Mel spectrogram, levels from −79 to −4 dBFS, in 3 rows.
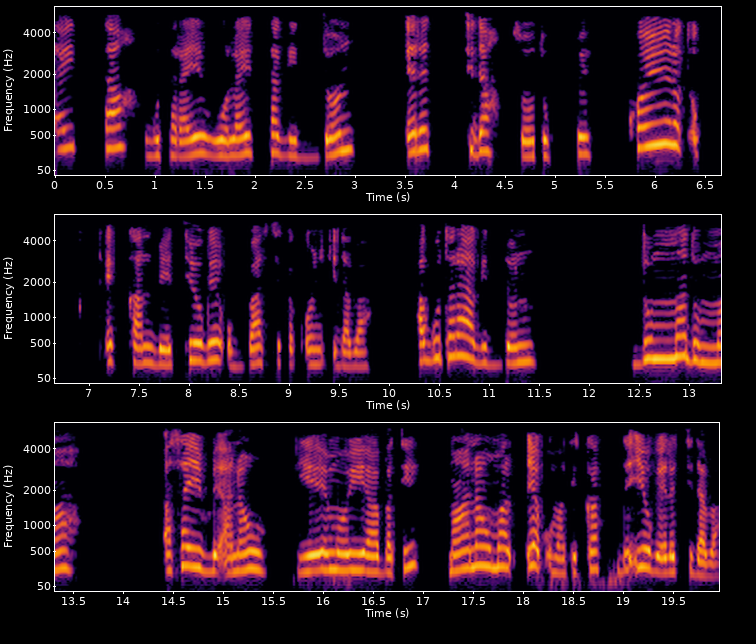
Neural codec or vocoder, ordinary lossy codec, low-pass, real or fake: none; MP3, 32 kbps; 5.4 kHz; real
